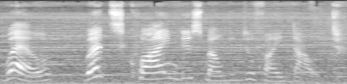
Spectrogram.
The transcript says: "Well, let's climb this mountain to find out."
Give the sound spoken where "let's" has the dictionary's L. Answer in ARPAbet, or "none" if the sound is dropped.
W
